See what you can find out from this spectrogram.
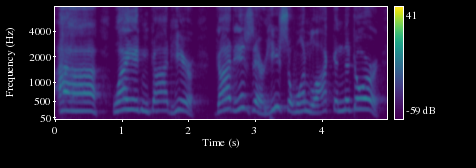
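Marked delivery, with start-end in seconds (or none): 0.1-2.1 loud, high complaint to heaven; exasperated cry. Retold or imitated. Believer complaining to God about a closed door, loud and exasperated. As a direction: throw up your hands and cry out. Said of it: "when we go".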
